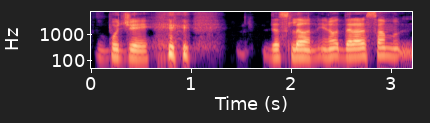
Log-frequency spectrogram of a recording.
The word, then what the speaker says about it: Budget: It's not budget, it's budget.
